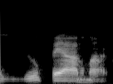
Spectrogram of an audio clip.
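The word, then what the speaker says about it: Supermarkt: Kalau S sebelum huruf eh vokal maka jadinya Z ya. Jadi bacanya zupe oke.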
